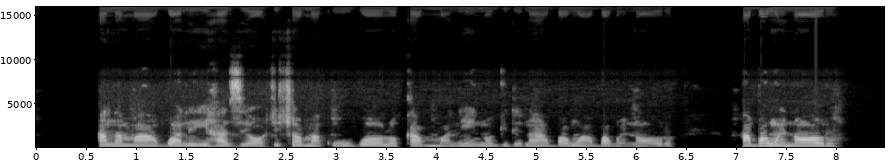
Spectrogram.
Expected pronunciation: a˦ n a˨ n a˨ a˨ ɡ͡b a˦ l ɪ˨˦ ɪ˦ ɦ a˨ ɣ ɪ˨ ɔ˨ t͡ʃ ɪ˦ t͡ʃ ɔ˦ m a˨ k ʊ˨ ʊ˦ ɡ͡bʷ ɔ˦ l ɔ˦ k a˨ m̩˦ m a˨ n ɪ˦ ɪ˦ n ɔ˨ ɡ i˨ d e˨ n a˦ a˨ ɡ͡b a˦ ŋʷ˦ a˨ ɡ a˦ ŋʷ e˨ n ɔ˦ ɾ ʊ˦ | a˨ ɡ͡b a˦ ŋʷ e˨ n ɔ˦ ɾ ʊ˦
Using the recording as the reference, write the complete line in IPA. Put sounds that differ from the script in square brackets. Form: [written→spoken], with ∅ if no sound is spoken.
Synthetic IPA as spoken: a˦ n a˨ [n→m] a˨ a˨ ɡ͡b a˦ l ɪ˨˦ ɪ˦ ɦ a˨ [ɣ→z] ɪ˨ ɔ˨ t͡ʃ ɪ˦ t͡ʃ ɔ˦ m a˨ k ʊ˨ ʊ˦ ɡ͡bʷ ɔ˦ l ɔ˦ k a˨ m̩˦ m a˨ n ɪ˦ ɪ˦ n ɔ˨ ɡ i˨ d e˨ n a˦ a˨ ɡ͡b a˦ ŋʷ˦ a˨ [ɡ→ɡ͡b] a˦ ŋʷ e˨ n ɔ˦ ɾ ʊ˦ | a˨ ɡ͡b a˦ ŋʷ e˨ n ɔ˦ ɾ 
